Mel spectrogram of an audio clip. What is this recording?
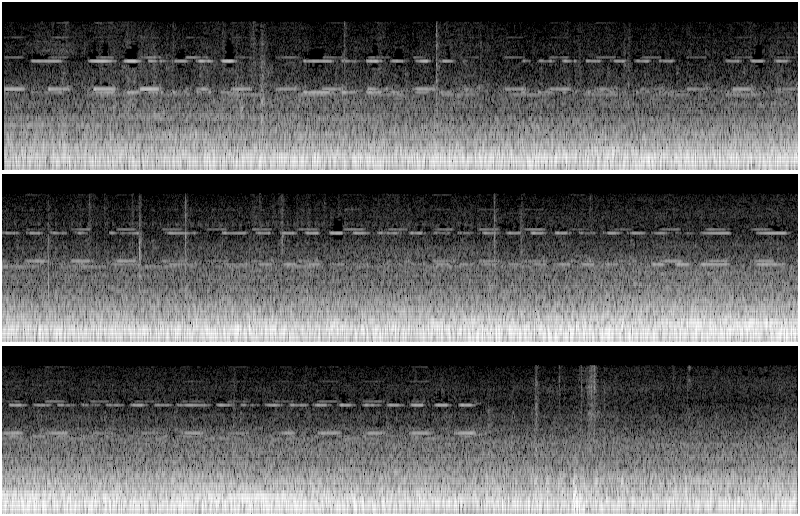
Syncopating Alarms high pitched
High pitched syncopating alarms
Festival organised by the Norfolk and Norwich Sonic Arts Collective and originalprojects
alarm, alarms, emergency, great, high, nnsac, pitch, pitched, warning, yarmouth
